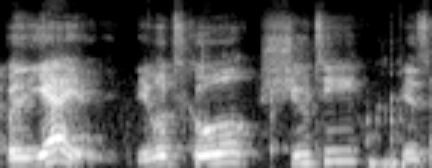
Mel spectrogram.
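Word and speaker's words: Ncuti: no oh yeah but yeah it looks cool shooty is how you pronounce his name i've learned it's the n-c-u-t-i right yeah yeah um it's pronounced shooty so that's not certainly not something that i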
